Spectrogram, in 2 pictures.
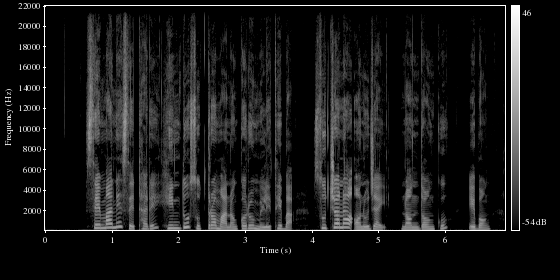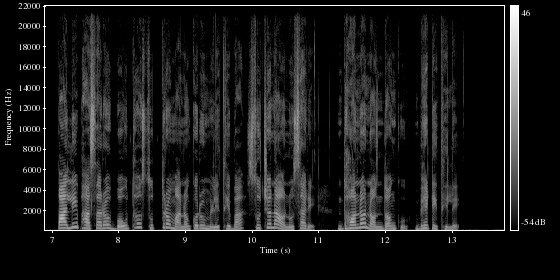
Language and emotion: Odia, neutral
